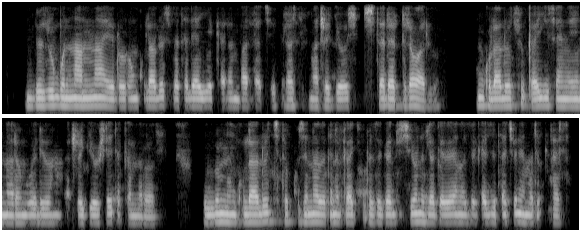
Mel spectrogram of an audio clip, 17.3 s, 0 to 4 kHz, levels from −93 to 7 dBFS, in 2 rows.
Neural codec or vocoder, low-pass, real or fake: codec, 16 kHz, 4 kbps, FunCodec, trained on Chinese and English, 50 frames a second; 3.6 kHz; fake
